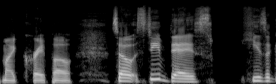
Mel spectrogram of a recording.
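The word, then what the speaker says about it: Deace: Now, I suspect his name is pronounced Deese. He insists it's Dace.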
